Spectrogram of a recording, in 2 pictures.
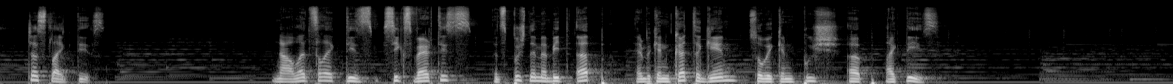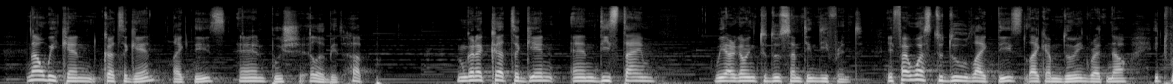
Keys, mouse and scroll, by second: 2.1 a, 2.1 z, 3.2 a, 3.5 a, 3.7 b, 4.8-6.4 drag, 6.4 a, 7.0 ctrl+r, 9.3 a, 9.5 b, 10.4-11.6 drag, 12.3-13.7 middle drag, 13.0 ctrl+r, 13.7 click, 14.2 a, 14.4 b, 14.9 click, 15.3 ctrl+shift+z, 15.3 middle click, 15.3 KP_1, 16.0 Tab, 16.1 Tab, 17.5 ctrl+r, 17.6 middle click, 18.4-20.2 middle drag, 20.3 ctrl+r, 21.6 a, 21.7 b, 22.5 click.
